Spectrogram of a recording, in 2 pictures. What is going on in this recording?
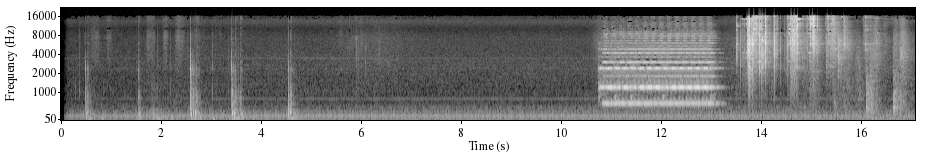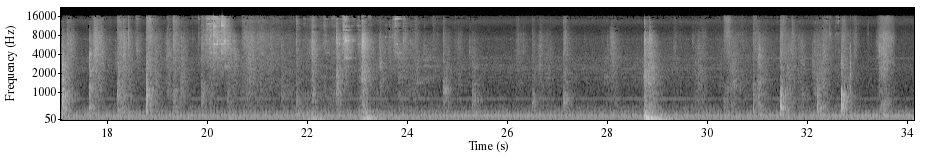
The doorbell rang. I picked up my keys and jingled them while walking to the front door. I opened the front door and then closed it again, followed by footsteps walking away.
